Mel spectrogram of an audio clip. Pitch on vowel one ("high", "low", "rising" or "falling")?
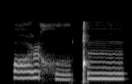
high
